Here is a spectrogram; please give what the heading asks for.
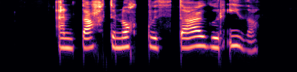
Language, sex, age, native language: Icelandic, female, 8, Icelandic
